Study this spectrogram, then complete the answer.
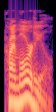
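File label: "primordia", British English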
